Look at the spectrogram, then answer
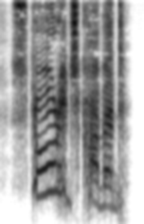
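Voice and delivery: high, loud, slow call; a trapped man yelling his location; loud, high cry from behind a door; muffled shout. Acted. Trapped man calls back.

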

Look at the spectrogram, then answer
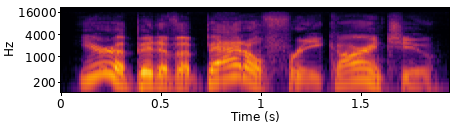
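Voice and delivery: teasing with a smile; amused teasing. Acted. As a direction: tease him fondly. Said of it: "the amusement in my voice".

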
